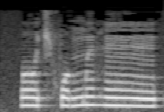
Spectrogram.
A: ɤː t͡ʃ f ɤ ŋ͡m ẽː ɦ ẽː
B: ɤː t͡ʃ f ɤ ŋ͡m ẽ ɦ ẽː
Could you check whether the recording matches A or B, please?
B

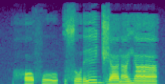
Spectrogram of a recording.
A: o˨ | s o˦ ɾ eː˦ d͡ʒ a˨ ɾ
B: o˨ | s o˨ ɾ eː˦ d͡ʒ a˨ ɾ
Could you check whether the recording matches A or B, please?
B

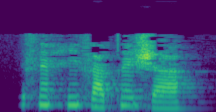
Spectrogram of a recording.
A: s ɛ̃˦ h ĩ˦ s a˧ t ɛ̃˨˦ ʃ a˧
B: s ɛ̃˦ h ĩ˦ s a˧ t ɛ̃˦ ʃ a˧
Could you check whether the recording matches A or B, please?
B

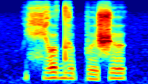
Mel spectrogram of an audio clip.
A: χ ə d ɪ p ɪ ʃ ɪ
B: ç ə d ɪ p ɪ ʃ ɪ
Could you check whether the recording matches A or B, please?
B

